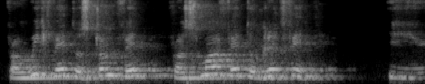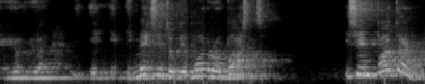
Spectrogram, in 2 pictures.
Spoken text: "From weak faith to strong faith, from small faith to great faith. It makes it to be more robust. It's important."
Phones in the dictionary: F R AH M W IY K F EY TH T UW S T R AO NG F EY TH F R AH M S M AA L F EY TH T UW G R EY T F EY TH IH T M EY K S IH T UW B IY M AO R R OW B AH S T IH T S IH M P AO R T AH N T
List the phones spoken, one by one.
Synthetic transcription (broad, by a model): F R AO M W IY K F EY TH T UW S T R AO NG F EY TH F R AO M S M AA L F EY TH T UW G R EY T F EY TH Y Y M EY K S IH T UW B IY M AO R R OW B AH S T IH T S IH M P AO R T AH N T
